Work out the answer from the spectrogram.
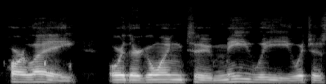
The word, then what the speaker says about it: Parler: People are running from Facebook, going to Parler, which I hear is pronounced parlay, or they're going to MeWe, which is the competitor to Facebook, supposedly, and all of that.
